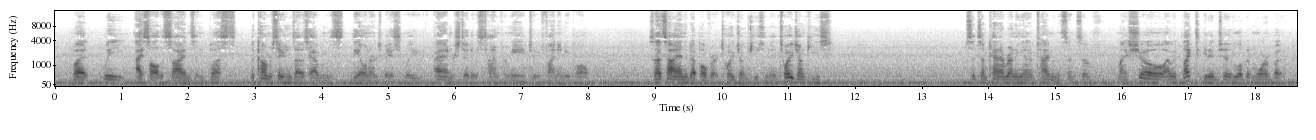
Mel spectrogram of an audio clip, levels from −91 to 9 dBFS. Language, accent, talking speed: English, American, 220 wpm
